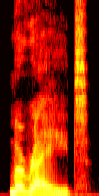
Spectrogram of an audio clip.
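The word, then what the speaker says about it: Mairead: see my assistant married sorry how do you spell that it's m a i r e a d merade okay got that it's not a name I'm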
